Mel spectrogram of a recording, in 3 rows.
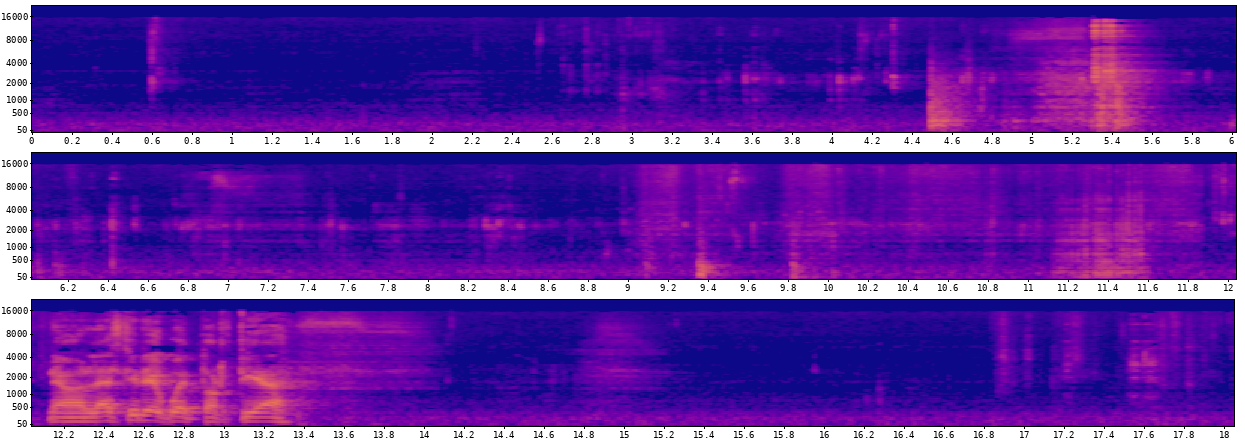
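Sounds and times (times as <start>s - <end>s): person chewing: 2.5s - 4.9s, 5.7s - 10.4s.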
